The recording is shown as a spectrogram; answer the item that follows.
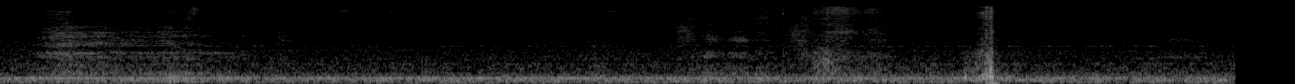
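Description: Rustling and handling noise around a phone lying face up, with one sharp knock about five seconds in, over a steady hum.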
